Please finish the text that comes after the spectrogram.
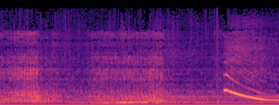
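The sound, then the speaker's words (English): A car engine rumbles steadily, then near the end its pitch swoops downward as the car carrying a newly married couple pulls away after their wedding. No voices are heard. “The guests drank champagne and lined up on the front steps and threw rice at the departing young couple as they raced for the car and escaped to a pat little honeymoon at Echo Lake.”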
